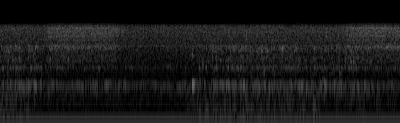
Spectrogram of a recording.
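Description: Underwater sound of a scuba diver's exhaled bubbles rumbling out of the regulator, in two bouts, the second starting about two seconds in, over a steady hum.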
